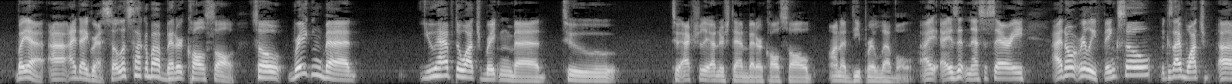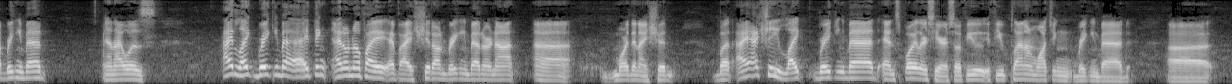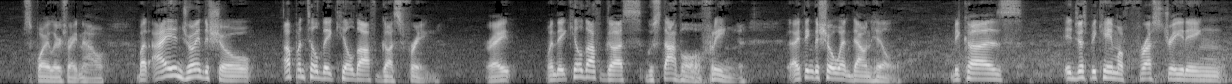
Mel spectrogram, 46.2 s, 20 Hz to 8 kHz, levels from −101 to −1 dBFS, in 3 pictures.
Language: English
